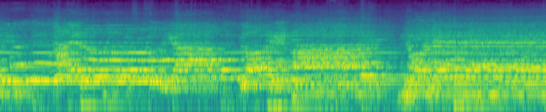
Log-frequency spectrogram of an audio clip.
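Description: Gospel choir singing a slow worship song in long held chords, phrase after phrase, with a brief drop in loudness between phrases just before the last couple of seconds.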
